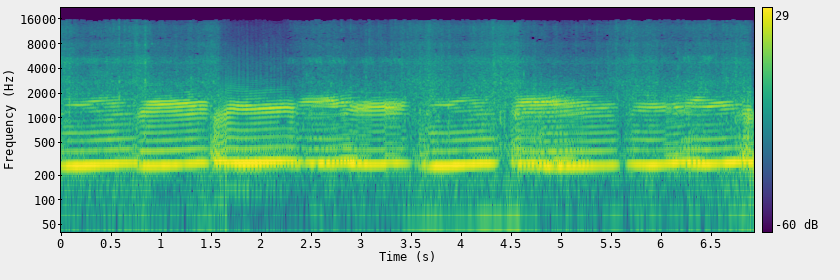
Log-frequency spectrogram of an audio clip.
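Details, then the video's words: Kodok kintel, the banded bullfrog, calls loudly at night after rain in a cemetery puddle as frogs try to out-sound each other. Repeated deep, vibrating, bleat-like notes lasting about a second overlap almost continuously. "GENANGAN AIR MENJADI AJANG LOMBA KODOK INI BERTARUNG SUARA KERAS"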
